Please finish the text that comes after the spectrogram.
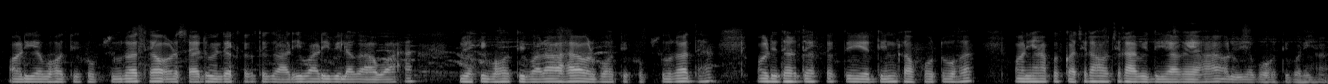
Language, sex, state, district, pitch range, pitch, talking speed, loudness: Hindi, male, Bihar, Araria, 120-135 Hz, 125 Hz, 245 wpm, -32 LUFS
